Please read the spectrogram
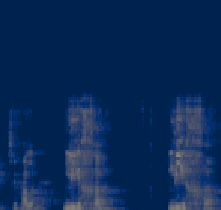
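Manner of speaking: lija with a throaty J, like a Brazilian R, lixa; Spanish J sound. Shown as a demonstration. Teacher contrasts Portuguese lixa with Spanish Lija, the J like a throaty R. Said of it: "o J aqui tem som de R".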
